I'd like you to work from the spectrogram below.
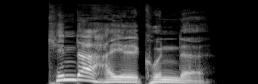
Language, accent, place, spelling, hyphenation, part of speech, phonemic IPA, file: German, Germany, Berlin, Kinderheilkunde, Kin‧der‧heil‧kun‧de, noun, /ˈkɪndɐˌhaɪ̯lkʊndə/, De-Kinderheilkunde.ogg
- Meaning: pediatrics (branch of medicine that deals with the treatment of children)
